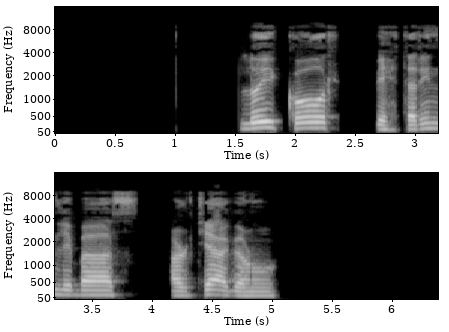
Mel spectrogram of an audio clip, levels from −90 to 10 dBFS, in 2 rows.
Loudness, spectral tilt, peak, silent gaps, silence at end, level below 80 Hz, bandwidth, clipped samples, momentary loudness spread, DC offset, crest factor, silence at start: -15 LUFS; -4.5 dB/octave; 0 dBFS; 2.38-2.67 s, 3.89-4.14 s; 1.35 s; -60 dBFS; 9.6 kHz; under 0.1%; 11 LU; under 0.1%; 18 dB; 1.55 s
